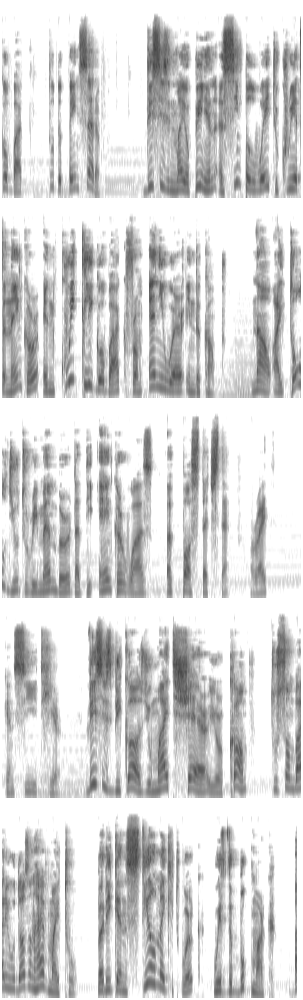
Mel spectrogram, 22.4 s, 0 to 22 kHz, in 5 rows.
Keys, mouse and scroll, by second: 11.4 click, 12.1 Return, 14.3-15.0 click.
